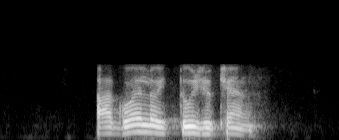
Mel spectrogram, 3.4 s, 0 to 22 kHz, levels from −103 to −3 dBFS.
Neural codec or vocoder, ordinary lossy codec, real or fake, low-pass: none; Opus, 16 kbps; real; 3.6 kHz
